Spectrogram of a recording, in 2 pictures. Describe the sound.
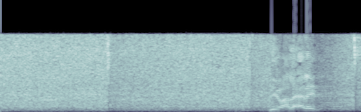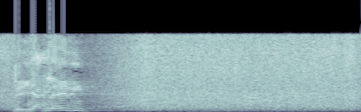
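Heavy rain pours down in a steady, loud hiss that fills the whole clip, while a voice briefly calls out twice over it in the middle.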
